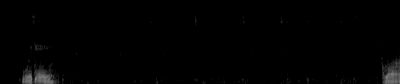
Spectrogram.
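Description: Computer keyboard typing: a string of light, irregular keystrokes.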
